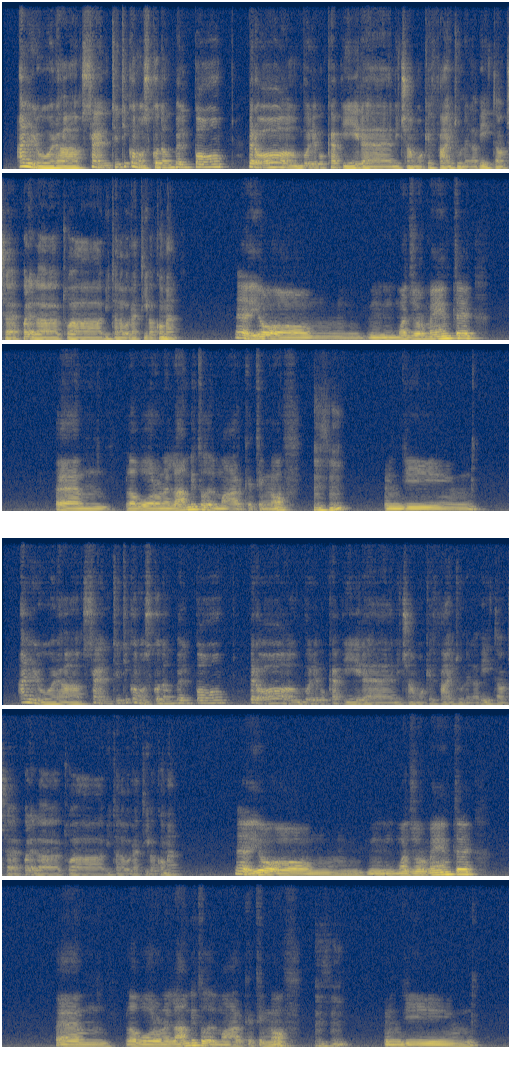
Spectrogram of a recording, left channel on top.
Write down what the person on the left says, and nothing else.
Allora, senti, ti conosco da un bel po', però volevo capire, diciamo, che fai tu nella vita, cioè qual è la tua vita lavorativa, com'è?
Mhm.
